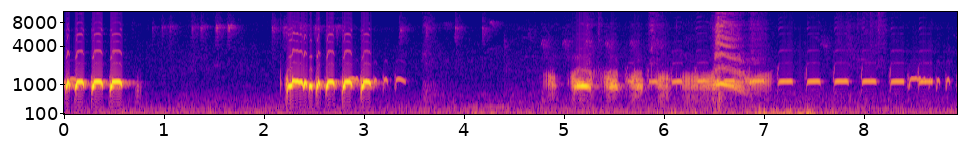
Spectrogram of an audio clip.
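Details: Zebra dove singing in the rainy season: two loud stuttering trills, then a fast burst of rolling notes with a brief noisy rustle, ending in soft clipped repeated notes.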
